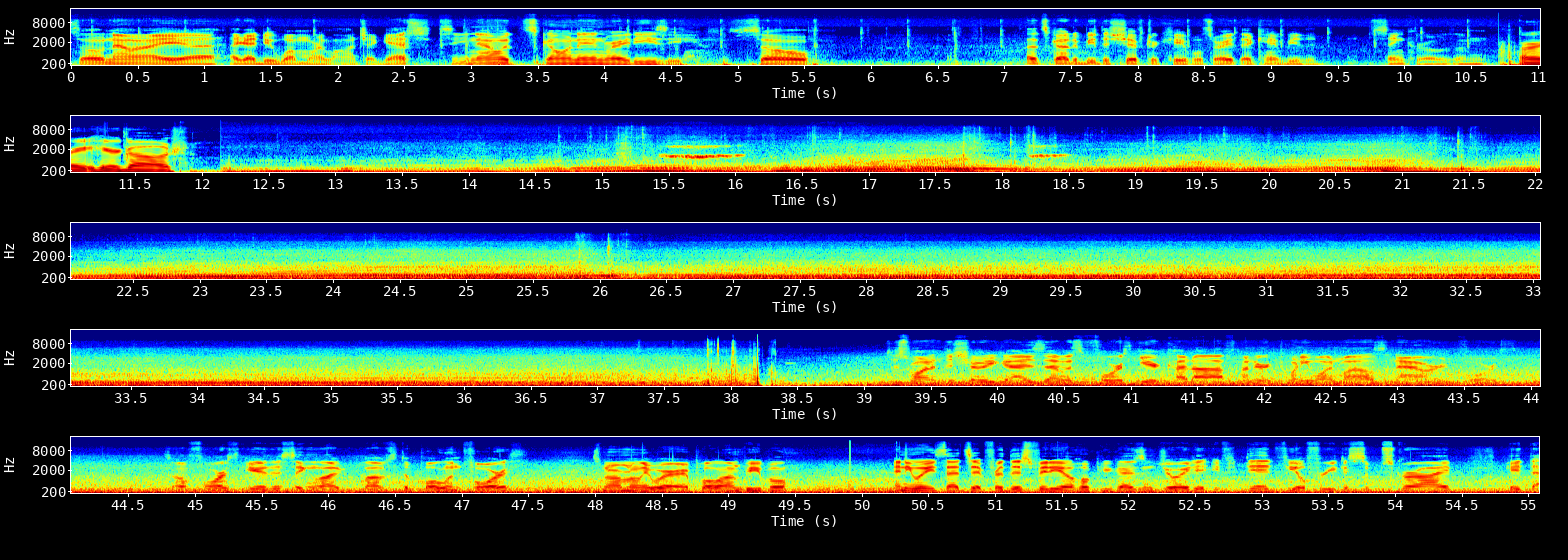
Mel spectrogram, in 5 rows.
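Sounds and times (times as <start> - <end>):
car engine revving at full throttle: 11.9 - 55.0.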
